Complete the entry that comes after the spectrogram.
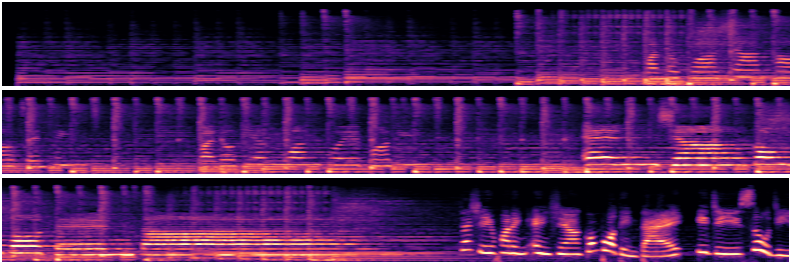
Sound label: jingle; yansheng bc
